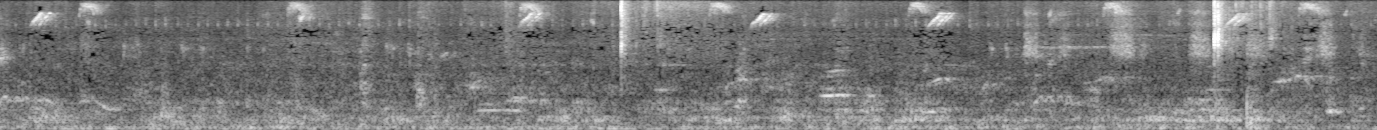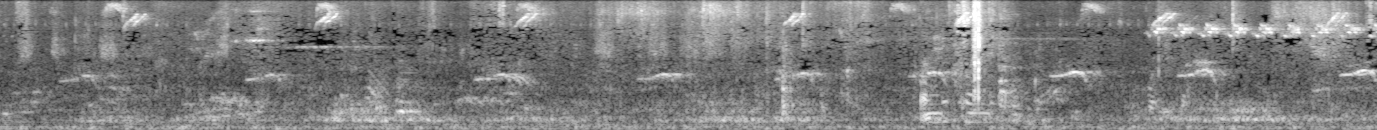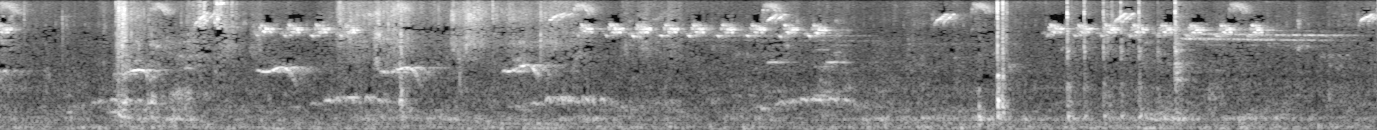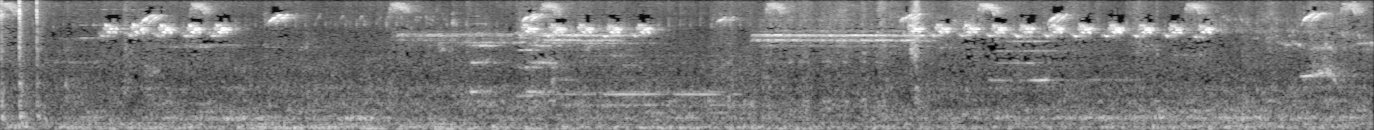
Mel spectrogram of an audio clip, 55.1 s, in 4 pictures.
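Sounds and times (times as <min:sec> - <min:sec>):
birds chirping and trilling: 0:06.6 - 0:55.0
sharp clicks: 0:37.5 - 0:39.5, 0:41.3 - 0:41.9.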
